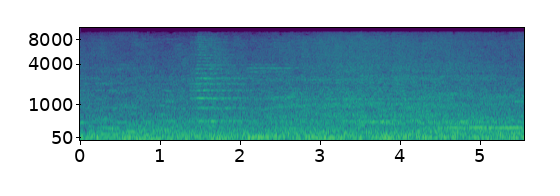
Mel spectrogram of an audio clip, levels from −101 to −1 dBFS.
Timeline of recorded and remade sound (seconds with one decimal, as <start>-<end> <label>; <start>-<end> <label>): 0.0-0.7 remade; 0.7-5.6 recorded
